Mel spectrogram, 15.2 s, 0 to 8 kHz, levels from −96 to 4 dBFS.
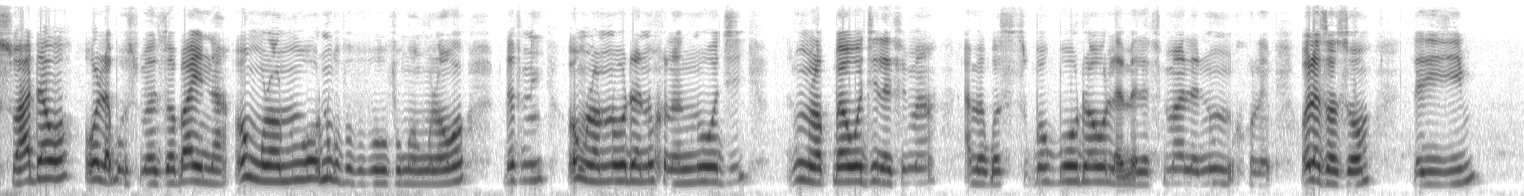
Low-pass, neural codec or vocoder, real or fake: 7.2 kHz; none; real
